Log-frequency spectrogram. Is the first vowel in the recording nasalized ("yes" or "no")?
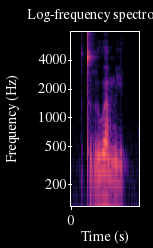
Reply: no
